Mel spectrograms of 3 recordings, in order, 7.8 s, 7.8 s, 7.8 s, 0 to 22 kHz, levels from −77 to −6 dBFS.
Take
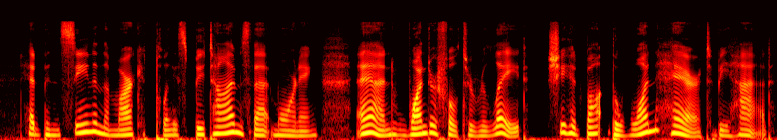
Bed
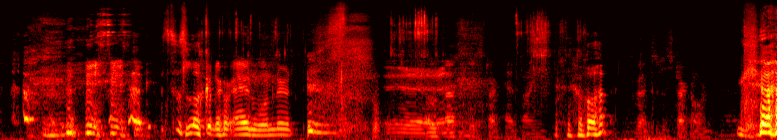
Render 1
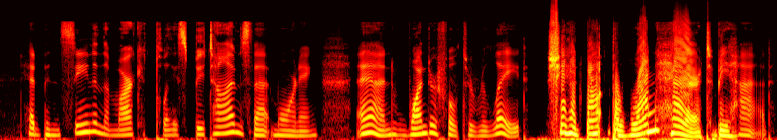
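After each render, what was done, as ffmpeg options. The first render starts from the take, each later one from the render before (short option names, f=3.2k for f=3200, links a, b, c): -filter_complex "[0:a]asettb=1/sr,asplit=3[a][b][c];[a]atrim=end=0.894[d];[b]atrim=start=0.89:end=2.52,asetpts=PTS-STARTPTS,afade=t=in:d=0.004:c=qsin,afade=t=out:st=1.626:d=0.004:c=qsin,bass=f=250:g=-6,treble=f=4k:g=14[e];[c]atrim=start=2.516[f];[d][e]acrossfade=d=0.004:c1=hsin:c2=qsin[g];[g][f]acrossfade=d=0.004:c1=qsin:c2=hsin,asettb=1/sr,asplit=3[h][i][j];[h]atrim=end=4.394[k];[i]atrim=start=4.39:end=4.84,asetpts=PTS-STARTPTS,afade=t=in:d=0.004:c=qsin,afade=t=out:st=0.446:d=0.004:c=qsin,aeval=exprs='sgn(val(0))*max(abs(val(0))-0.00376,0)':c=same[l];[j]atrim=start=4.836[m];[k][l]acrossfade=d=0.004:c1=hsin:c2=qsin[n];[n][m]acrossfade=d=0.004:c1=qsin:c2=hsin,asplit=3[o][p][q];[o]afade=t=out:st=5.37:d=0.02[r];[p]aeval=exprs='0.237*sin(PI/2*3.55*val(0)/0.237)':c=same,afade=t=in:st=5.37:d=0.02,afade=t=out:st=7.35:d=0.02[s];[q]afade=t=in:st=7.35:d=0.02[t];[r][s][t]amix=inputs=3:normalize=0"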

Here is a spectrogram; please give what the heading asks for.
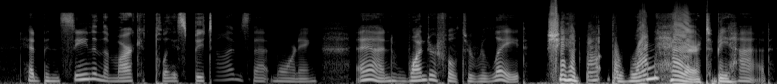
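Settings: -filter_complex "[0:a]asplit=3[a][b][c];[a]atrim=end=2.11,asetpts=PTS-STARTPTS,afade=t=out:st=2.106:d=0.004:c=hsin[d];[b]atrim=start=2.11:end=5.8,asetpts=PTS-STARTPTS,afade=t=in:d=1.77,afade=t=out:st=3.686:d=0.004:c=hsin:silence=0.237137[e];[c]atrim=start=5.8,asetpts=PTS-STARTPTS,afade=t=in:d=1:silence=0.237137[f];[d][e][f]concat=n=3:v=0:a=1"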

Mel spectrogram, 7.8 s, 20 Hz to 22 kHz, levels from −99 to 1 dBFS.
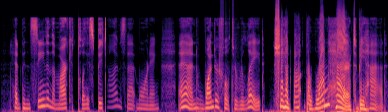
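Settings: -af "equalizer=f=2.5k:w=2.2:g=-14.5,agate=range=-33dB:threshold=-49dB:ratio=3:detection=peak"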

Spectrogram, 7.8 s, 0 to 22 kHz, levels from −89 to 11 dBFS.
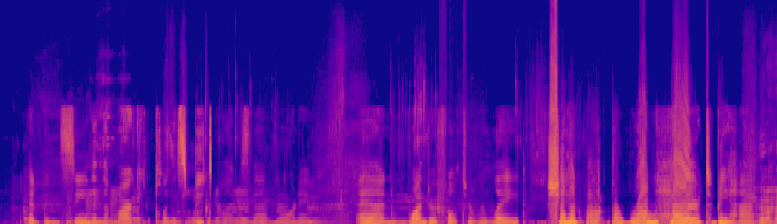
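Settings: -filter_complex "[1:a]volume=-10.5dB[a];[0:a][a]amix=inputs=2:normalize=0"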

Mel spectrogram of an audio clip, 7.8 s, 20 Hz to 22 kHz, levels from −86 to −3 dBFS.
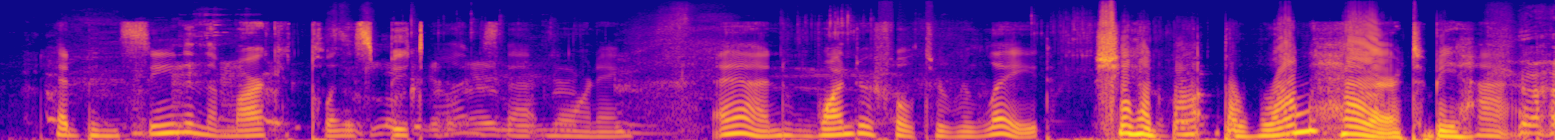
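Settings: -af "volume=6.5dB"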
